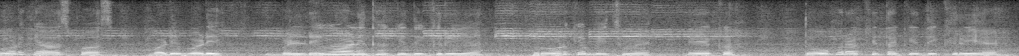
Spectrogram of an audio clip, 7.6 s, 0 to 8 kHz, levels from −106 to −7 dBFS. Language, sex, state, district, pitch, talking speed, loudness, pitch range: Marwari, male, Rajasthan, Nagaur, 185 Hz, 165 wpm, -15 LUFS, 175-195 Hz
